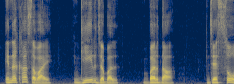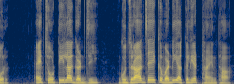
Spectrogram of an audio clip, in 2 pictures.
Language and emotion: Sindhi, neutral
